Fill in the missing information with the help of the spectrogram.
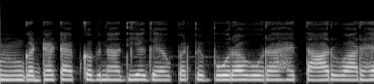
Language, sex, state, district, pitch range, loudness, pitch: Hindi, female, Haryana, Charkhi Dadri, 210-215 Hz, -15 LUFS, 215 Hz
